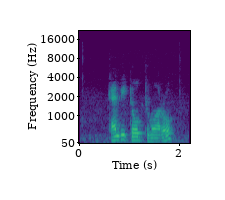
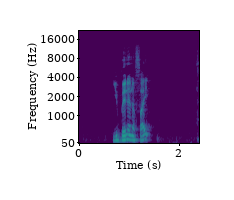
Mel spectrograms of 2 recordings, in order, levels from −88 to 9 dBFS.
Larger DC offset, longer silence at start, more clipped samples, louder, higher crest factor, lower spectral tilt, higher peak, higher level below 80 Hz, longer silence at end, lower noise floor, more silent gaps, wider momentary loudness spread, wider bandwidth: neither; about the same, 0.6 s vs 0.7 s; neither; first, -28 LUFS vs -40 LUFS; about the same, 18 dB vs 20 dB; first, -8.5 dB/octave vs -5 dB/octave; first, -12 dBFS vs -24 dBFS; first, -62 dBFS vs -78 dBFS; first, 0.3 s vs 0 s; second, -56 dBFS vs -82 dBFS; neither; second, 5 LU vs 11 LU; about the same, 13 kHz vs 13.5 kHz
